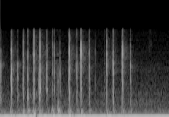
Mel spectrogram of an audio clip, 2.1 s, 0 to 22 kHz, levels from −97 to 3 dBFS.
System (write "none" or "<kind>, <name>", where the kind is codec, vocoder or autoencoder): none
